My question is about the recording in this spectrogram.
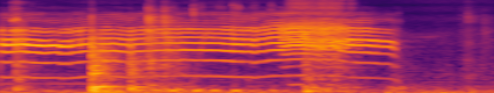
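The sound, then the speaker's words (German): A cat named Lou lets out one long, loud, drawn-out meow, wavering in pitch for about two seconds like a yowl, then cuts off into quiet background noise. “Na danke, Lou, du Feigling-Kater.”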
